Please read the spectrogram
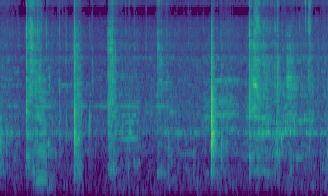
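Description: A long-handled utensil stirring thick peanut sauce in a large metal wok. It scrapes and knocks against the pan about five times, with the loudest knock a little past four seconds in.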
